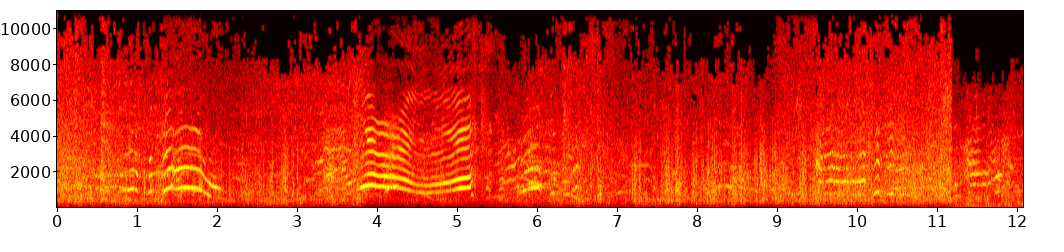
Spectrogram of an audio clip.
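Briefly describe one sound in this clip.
Riders scream and cheer close by.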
